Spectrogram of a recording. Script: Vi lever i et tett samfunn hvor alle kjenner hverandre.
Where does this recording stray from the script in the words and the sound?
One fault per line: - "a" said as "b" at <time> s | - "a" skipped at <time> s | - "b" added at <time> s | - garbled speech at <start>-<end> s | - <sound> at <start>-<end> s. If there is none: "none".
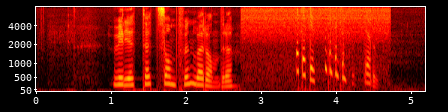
- "lever" skipped at 1.2 s
- "hvor alle kjenner" skipped at 2.1 s
- chirp at 3.5-4.6 s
